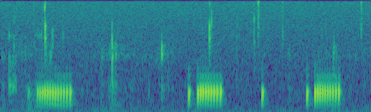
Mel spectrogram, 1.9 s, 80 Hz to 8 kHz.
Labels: {"label": "biophony, knock croak", "recorder": "SoundTrap 300"}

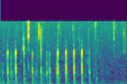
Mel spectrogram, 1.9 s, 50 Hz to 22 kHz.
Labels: {"label": "biophony, knock", "recorder": "SoundTrap 300"}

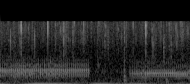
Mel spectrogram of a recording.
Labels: {"label": "biophony, croak", "recorder": "SoundTrap 500"}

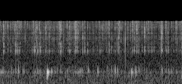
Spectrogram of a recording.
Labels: {"label": "ambient", "recorder": "HydroMoth"}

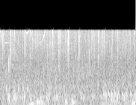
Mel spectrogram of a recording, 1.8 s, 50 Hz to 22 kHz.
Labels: {"label": "biophony, rattle response", "recorder": "SoundTrap 500"}
{"label": "biophony", "recorder": "SoundTrap 500"}
{"label": "biophony, dolphin", "recorder": "SoundTrap 500"}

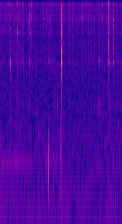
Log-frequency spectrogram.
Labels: {"label": "ambient", "recorder": "HydroMoth"}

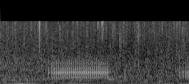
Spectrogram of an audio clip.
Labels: {"label": "biophony, croak", "recorder": "SoundTrap 500"}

